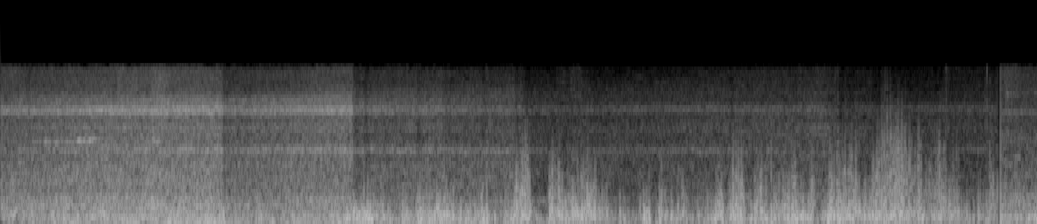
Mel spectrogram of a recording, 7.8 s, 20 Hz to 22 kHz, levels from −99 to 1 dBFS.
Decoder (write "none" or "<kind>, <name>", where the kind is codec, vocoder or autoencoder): none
